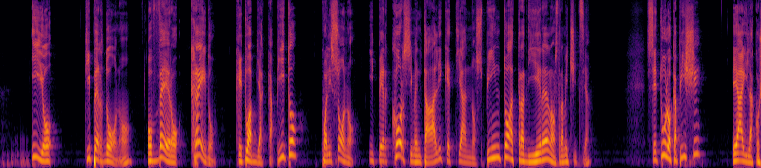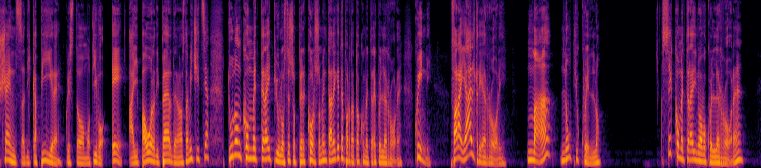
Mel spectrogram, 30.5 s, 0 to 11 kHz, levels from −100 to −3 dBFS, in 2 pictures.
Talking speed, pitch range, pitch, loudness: 140 wpm, 120-175 Hz, 145 Hz, -30 LUFS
